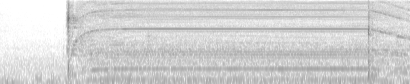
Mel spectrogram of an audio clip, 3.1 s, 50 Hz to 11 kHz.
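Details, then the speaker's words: 2013 Triumph T100 Bonneville, almost 18,000 miles: starter whine spins up and holds about two seconds with no cranking thumps, starter freewheeling; near 12.7 V at the solenoid and solenoid tested good, owner suspects fault between starter and crankshaft, unconfirmed. "so it is i hope you were able to hear this looks like the starter motor is spinning but it's not cranking the engine"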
